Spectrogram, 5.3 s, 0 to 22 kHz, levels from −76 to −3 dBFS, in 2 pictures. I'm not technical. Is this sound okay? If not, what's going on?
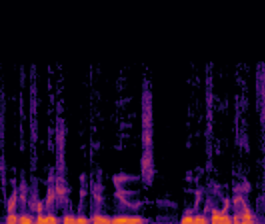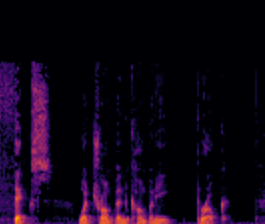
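No. This is a wrong sample rate fault: throughout the clip, the speech is played back faster than it was recorded, which fits audio made at 32 kHz being played at 44.1 kHz. Voices run about 1.38 times too fast and sound high-pitched, raised by about five and a half semitones.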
